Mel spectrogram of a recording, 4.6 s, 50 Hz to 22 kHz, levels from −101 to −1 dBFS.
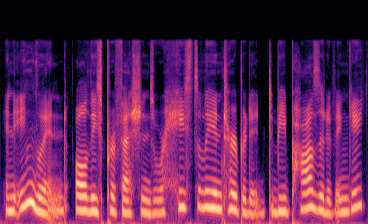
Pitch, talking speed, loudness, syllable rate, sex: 225 Hz, 155 wpm, -16 LUFS, 6.3 syllables/s, female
